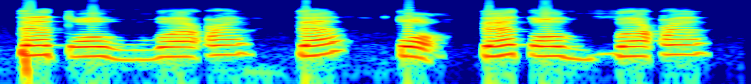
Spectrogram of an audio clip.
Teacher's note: واو تشدید والا، تو دھیان سے ادا کریں، جماؤ کے ساتھ اسٹرینتھ کے ساتھ ادا کریں تاکہ اس کی شد واضح ہو. تطوع، عین کو مستحل لیکن تھوڑا سا ادا کرنا ہے.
